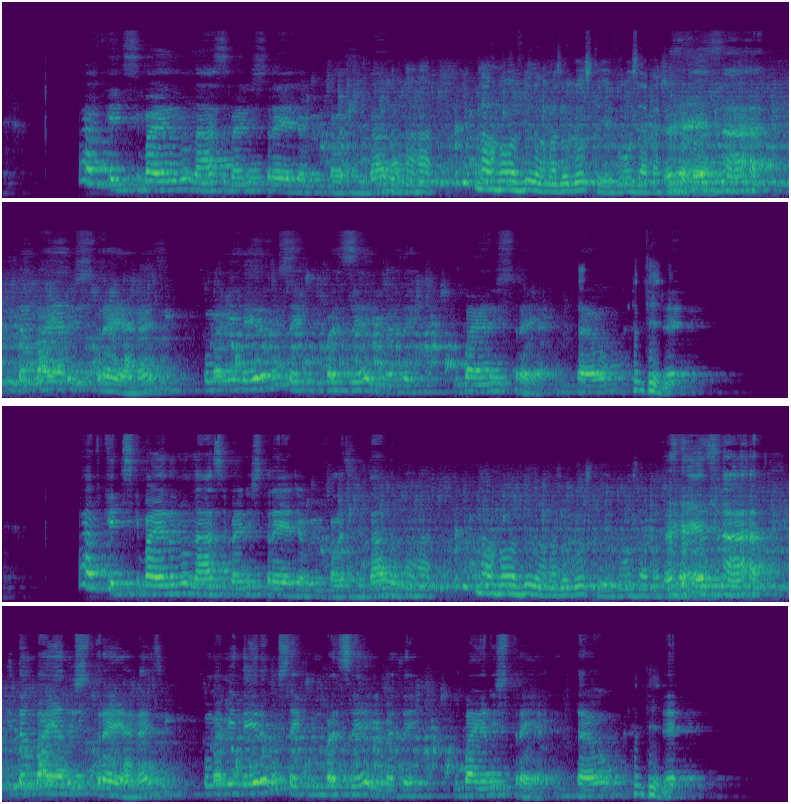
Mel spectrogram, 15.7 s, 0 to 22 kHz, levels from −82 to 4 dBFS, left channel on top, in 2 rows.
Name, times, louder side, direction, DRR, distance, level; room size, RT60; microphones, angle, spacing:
voice 1, 0.8-4.0 6.6-12.1 12.4-14.0 14.5-14.6, right 2 dB, 80° right, 9 dB, 5.6 m, -26 dB
sound 1, 3.0-9.6 10.0-12.4 13.1-13.3, left 1 dB, 5° left, 4.1 m, -35 dB
voice 2, 3.8-7.2 13.6-13.7 14.2-14.6, left 2 dB, 60° left, 15 dB, 1.2 m, -28 dB
30.0 x 22.5 x 7.1 m, 0.75 s
head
